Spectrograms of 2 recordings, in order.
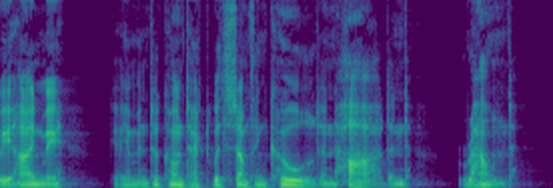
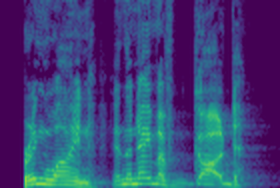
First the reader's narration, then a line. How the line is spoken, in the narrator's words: I cried, staggering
